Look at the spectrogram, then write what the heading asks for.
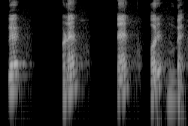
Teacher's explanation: नासिक्य का मतलब जिन व्यंजनों के उच्चारण में श्वास वायु नाक और मुख दोनों से बाहर निकलती है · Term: नासिक्य व्यंजन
